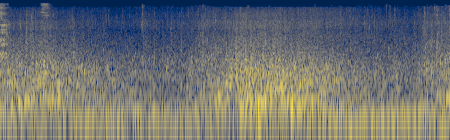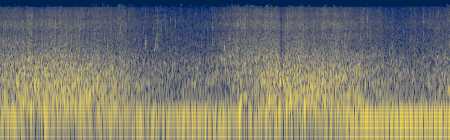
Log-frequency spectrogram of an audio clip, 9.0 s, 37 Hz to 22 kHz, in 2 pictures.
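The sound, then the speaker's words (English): The 23-foot Ocean Scout skiff Old Dog, powered by a 225-horsepower Yamaha outboard, runs across open water out of Bristol, Rhode Island, its steady low engine drone under broad rushing spray and wind that swell and fade every couple of seconds. No one speaks. “Old Dog, his 23-foot Ocean Scout skiff powered by a 225-horsepower Yamaha”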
